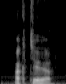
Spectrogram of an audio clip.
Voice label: "acteur", Dutch

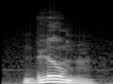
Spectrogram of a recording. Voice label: "Bloem", Dutch

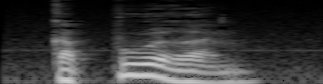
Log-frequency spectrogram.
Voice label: "kapoerem", Dutch

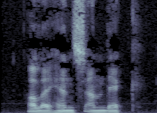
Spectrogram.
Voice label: "alle hens aan dek", Dutch

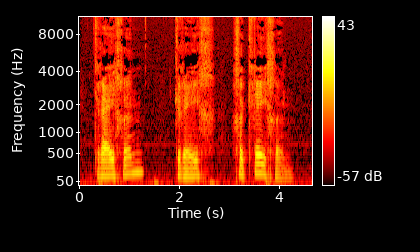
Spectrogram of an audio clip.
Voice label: krijgen kreeg gekregen, Dutch

